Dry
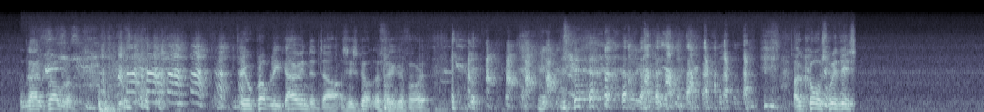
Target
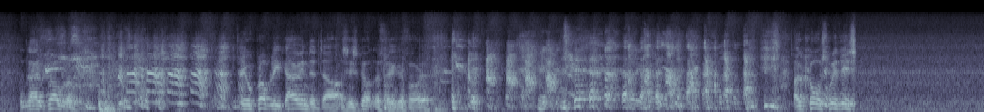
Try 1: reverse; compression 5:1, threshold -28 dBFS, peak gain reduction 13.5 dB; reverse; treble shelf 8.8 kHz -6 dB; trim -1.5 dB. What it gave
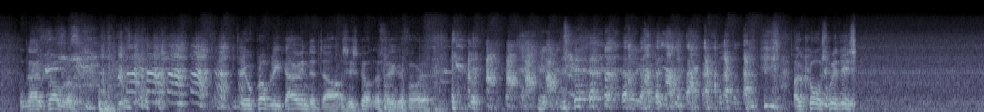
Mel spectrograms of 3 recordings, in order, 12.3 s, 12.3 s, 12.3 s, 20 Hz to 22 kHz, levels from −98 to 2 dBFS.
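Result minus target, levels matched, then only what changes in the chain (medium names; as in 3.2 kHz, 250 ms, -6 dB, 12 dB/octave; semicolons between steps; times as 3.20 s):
8 kHz band -3.5 dB
change: treble shelf 8.8 kHz +5.5 dB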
